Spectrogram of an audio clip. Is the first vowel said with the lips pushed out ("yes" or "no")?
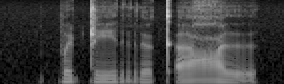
no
